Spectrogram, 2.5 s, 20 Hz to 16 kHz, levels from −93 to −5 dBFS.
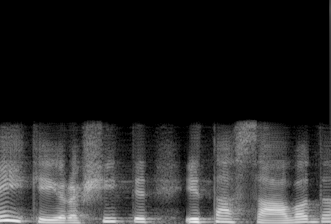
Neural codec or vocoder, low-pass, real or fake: codec, 16 kHz, about 1 kbps, DyCAST, with the encoder's durations; 7.2 kHz; fake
